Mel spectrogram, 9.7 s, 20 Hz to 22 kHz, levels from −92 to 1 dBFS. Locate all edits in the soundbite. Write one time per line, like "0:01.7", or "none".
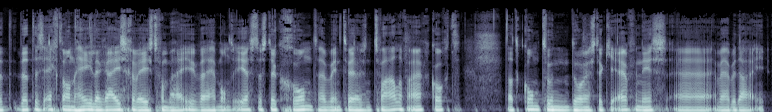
none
